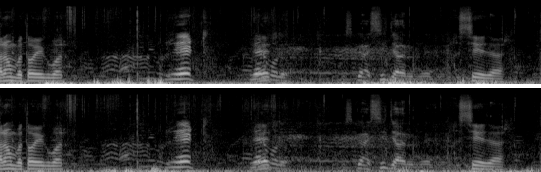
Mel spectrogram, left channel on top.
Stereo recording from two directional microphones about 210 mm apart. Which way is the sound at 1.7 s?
40° left (ahead or behind).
